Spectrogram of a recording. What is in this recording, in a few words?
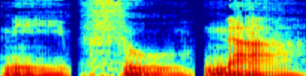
"nithuna", concat syllables; Affixing experiment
